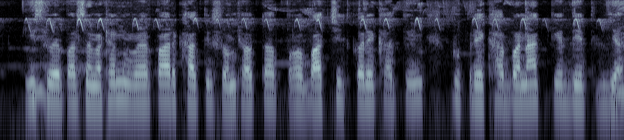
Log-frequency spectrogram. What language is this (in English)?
Bhojpuri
